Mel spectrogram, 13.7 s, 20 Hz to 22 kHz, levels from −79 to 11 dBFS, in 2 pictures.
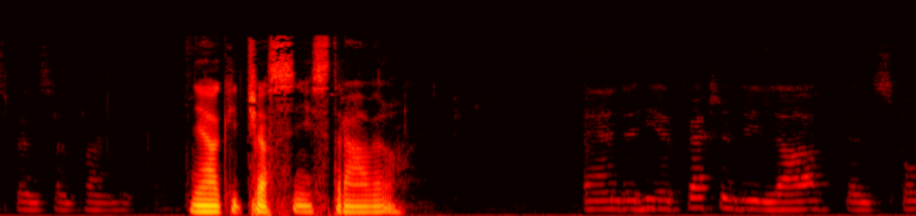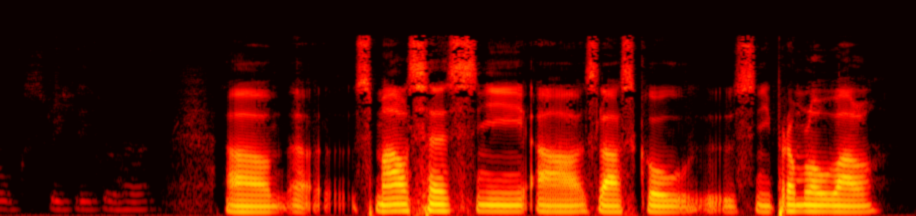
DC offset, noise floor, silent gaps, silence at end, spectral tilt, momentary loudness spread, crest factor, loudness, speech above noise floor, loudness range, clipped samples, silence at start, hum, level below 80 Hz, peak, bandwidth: under 0.1%; -70 dBFS; none; 0.3 s; -5.5 dB/octave; 12 LU; 20 dB; -21 LUFS; 48 dB; 12 LU; under 0.1%; 1.45 s; none; -46 dBFS; -2 dBFS; 11.5 kHz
